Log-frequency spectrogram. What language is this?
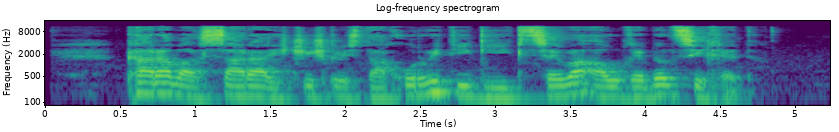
Georgian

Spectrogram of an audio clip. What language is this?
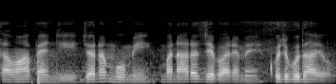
Sindhi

